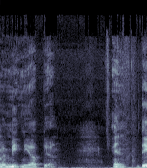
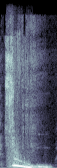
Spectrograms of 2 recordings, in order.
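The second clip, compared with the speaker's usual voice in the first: imitated shot whoosh; 3 semitones higher than usual. Imitating bullet whizzing by.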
